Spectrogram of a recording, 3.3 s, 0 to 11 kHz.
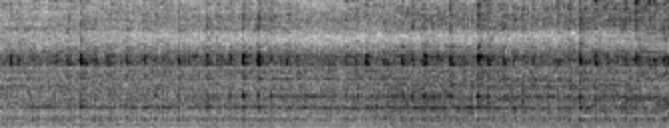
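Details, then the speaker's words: Thai grass trimmer two-stroke engine that sat unused for 2–3 months and would not start, now running after its spark plug was scraped clean of carbon: high, buzzy, even drone with no misses or rattles; normal running. "เครื่องน้องชายก็ปกติแล้วครับขัดหัวเทียนทำความสะอาดหัวเทียนสะอาดสะอ้านนะครับ"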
